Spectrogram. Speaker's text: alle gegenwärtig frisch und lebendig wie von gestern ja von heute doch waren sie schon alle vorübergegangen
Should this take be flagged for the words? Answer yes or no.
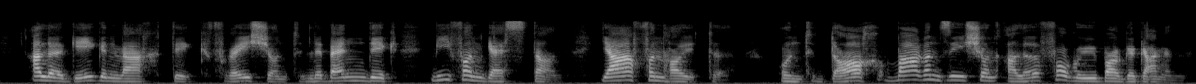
yes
